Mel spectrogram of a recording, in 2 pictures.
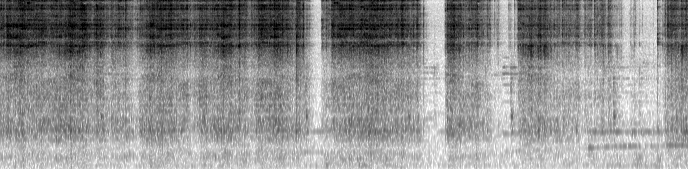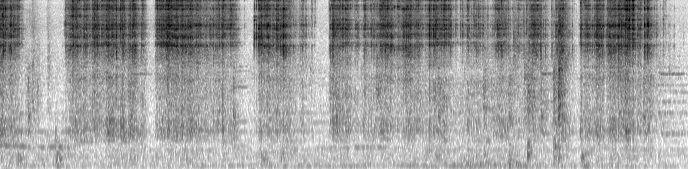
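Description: A heap of small metal charms jingling and clinking as fingers stir them around a round tray, in stretches broken by several brief pauses.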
